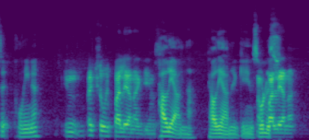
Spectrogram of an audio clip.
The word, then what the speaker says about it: Palena: pronounce it Pina actually palana games palana palana games what palana pal palana no you're speak palana it's like palana it's like Val but p is like Anda oh okay so yeah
